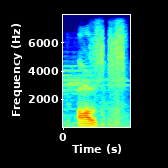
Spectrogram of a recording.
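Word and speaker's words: اوت: زویہ، جولائی زویہ۔ اگست، اگست کا فارسی تلفظ ہے آوت، اگست آوت۔ اس کے بعد ہے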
